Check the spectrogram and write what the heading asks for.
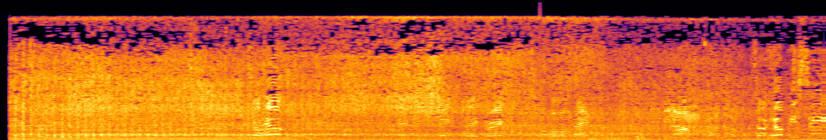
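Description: Helicopter cabin noise: a steady low drone from the engine and rotor, with a hum and its overtones holding level throughout, and faint voices over it from about three seconds in.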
